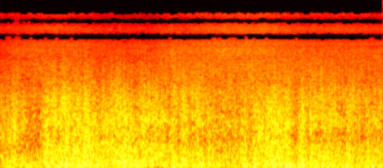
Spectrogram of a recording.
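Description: Strong wind buffeting the microphone in a loud, steady rumble, over a choppy sea breaking on a shingle beach.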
